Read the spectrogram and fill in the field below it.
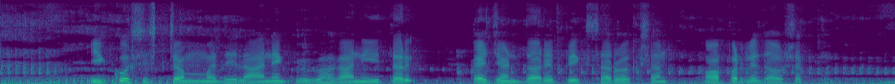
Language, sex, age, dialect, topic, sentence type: Marathi, male, 18-24, Northern Konkan, agriculture, statement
